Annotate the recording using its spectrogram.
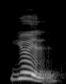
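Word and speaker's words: you'll: तो यू के बाद ऊपर कॉमा है और डबल एल है, तो इसे भी हम कैसे रीड करेंगे, यूल, यानी वो जो डबल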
